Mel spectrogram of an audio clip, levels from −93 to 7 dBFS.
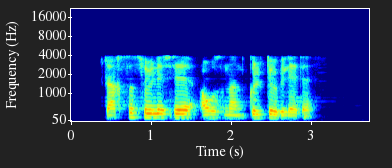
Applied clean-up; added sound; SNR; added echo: neural mask model DeepFilterNet 3.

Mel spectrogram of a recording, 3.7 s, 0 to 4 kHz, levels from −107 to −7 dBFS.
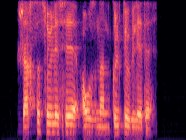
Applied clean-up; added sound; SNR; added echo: none; none; none; none.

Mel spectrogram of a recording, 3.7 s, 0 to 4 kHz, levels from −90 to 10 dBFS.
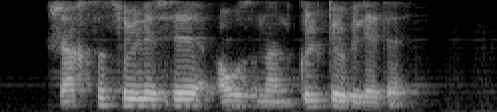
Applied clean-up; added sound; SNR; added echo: neural separator model SepFormer DNS4.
